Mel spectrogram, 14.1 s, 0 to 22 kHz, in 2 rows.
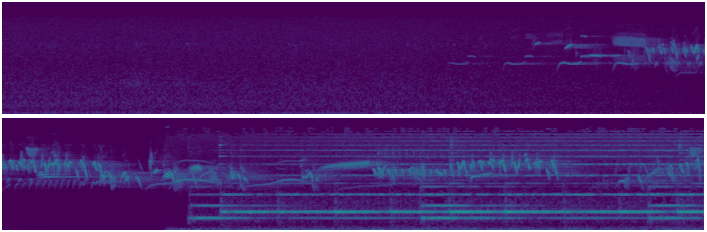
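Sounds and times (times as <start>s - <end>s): faint outdoor noise: 0.0s - 14.0s
birds chirping and singing: 5.4s - 14.0s
sustained music notes: 8.7s - 14.0s.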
